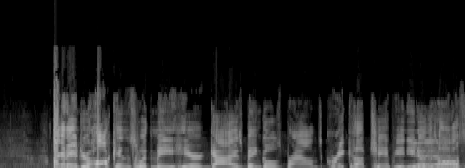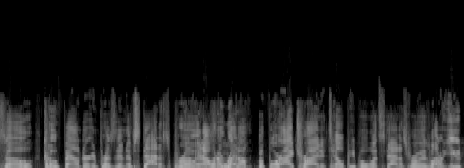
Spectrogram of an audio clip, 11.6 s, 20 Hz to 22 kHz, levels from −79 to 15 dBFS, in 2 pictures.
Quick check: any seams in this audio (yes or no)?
yes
